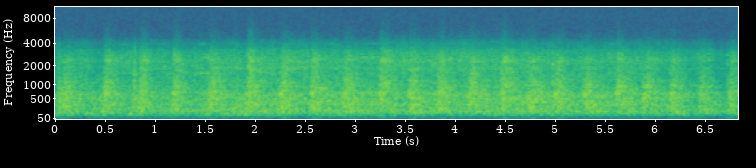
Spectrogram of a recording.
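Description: Train running along the rails with a steady rhythmic clatter, about three beats a second.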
